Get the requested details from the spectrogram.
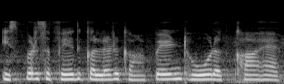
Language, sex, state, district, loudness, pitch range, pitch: Hindi, female, Uttar Pradesh, Saharanpur, -13 LUFS, 220-245 Hz, 230 Hz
